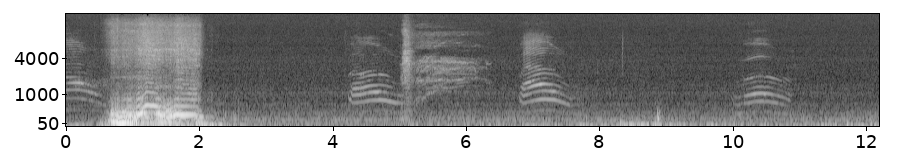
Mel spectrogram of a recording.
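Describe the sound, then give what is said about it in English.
A cat at a house lets out a loud, drawn-out yowl, followed by several shorter, rising-and-falling meows spaced a couple of seconds apart, with no talking. “The cat will not stop now. Last night it was loud.”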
